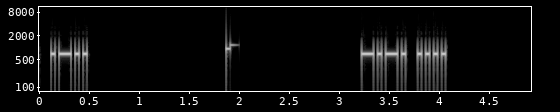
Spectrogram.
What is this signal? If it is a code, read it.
Morse code, heard as a keyed tone, about 30 wpm, 700 Hz. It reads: L C H
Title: Top Two Letter Combinations in Words 30wpm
